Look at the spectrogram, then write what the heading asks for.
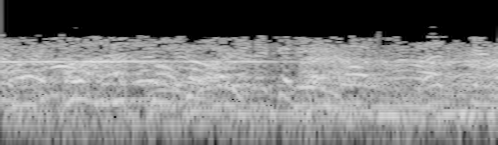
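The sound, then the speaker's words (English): A crowd of rioting prisoners shouts all at once, a dense, steady roar of many overlapping voices with no single word standing out, holding the same loud level throughout. “The riot's begun.”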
